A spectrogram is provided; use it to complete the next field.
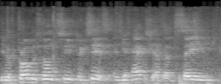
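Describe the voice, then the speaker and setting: A man with a Dutch accent and a fairly high pitch speaks with fairly even intonation amid audible room echo and noticeable background noise. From Netherlands, Maastricht (Limburg). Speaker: motivational speaker and social entrepreneur. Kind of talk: inspirational talk. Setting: stage with audience.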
